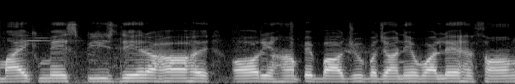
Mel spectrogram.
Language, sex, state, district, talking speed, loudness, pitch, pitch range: Hindi, male, Odisha, Khordha, 165 wpm, -15 LUFS, 140 Hz, 135-145 Hz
